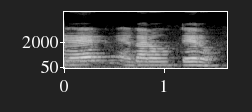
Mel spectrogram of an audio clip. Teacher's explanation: এরপরে আসো 1, 11, 13 ইত্যাদি সংখ্যাবাচক শব্দের এ ধ্বনি এ এর মতো উচ্চারিত হয়। 1, 11, 13 সংখ্যাবাচক শব্দে যখন এ ধ্বনি থাকে তখন সেটা কি হয়? বিবৃত উচ্চারণ হয়।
